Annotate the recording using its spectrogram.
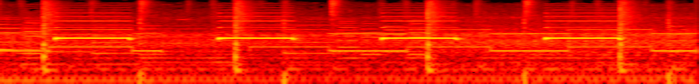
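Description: Two-tone electronic siren or warning signal on a cartoon emergency vehicle, alternating a high and a low note about once a second. It plays over a low steady hum and regular clicks.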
